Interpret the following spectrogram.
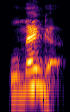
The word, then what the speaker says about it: Umaga: We're going to start out with Umaga. Umanga. Umanga. That's as William Regal would pronounce it.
